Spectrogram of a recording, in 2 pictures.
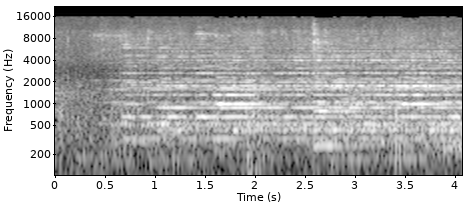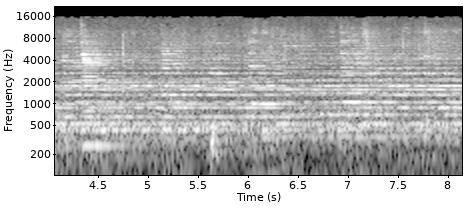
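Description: Andean folk ensemble playing: quenas carry a melody in long held notes over plucked guitar and charango. The music begins about half a second in.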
